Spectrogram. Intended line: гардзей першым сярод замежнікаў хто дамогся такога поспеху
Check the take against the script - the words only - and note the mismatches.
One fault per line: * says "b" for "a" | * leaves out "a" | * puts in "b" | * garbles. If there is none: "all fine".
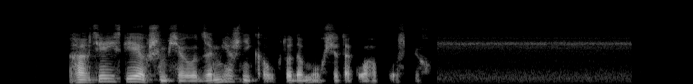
all fine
